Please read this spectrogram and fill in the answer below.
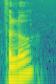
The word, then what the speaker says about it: velour: I paint pastel on velour. I would like... have I said that right? Velour? – Yes, velour.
